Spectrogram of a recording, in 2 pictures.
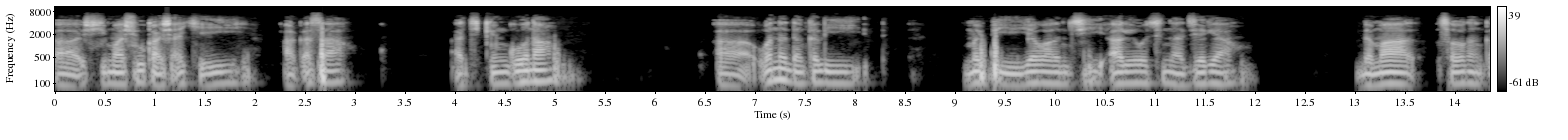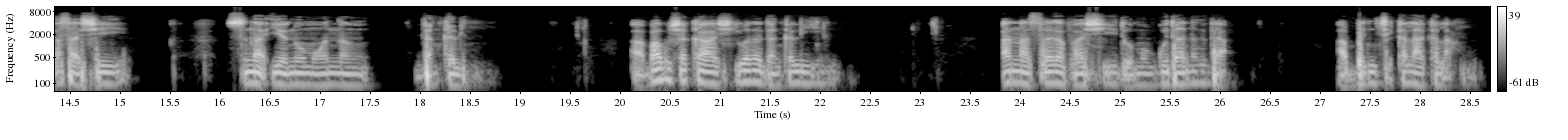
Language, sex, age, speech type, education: Hausa, male, 46-60, spontaneous, tertiary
